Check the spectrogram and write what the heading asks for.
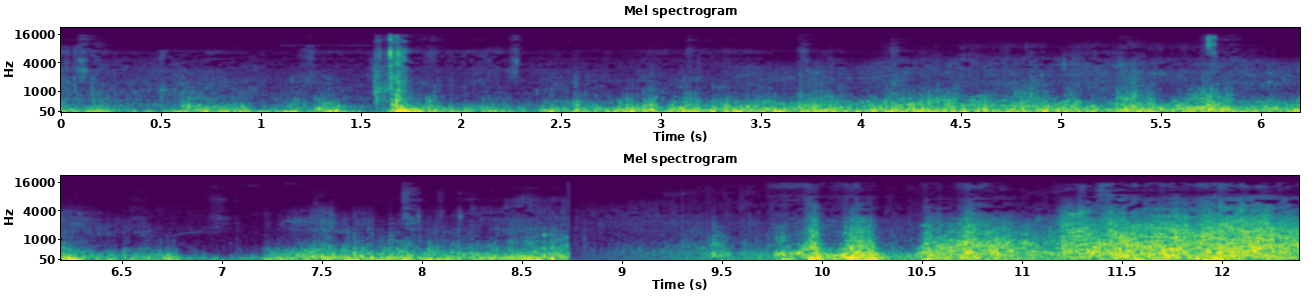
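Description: Wind buffeting the microphone in gusts, with one sharp bang about two seconds in as the door shuts. The rumble drops out for a moment near nine seconds, then swells again near the end.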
